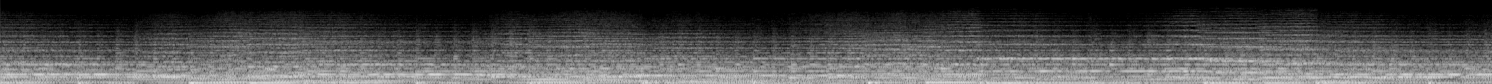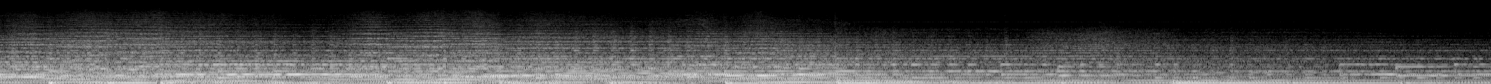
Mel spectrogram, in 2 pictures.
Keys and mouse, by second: 2.1 ctrl+b, 3.1 click, 5.4 k, 5.9 click, 7.4 Return, 7.9 click, 8.5 ctrl+x, 9.5 1, 9.7 click, 10.6 g, 11.3 click, 11.7 2, 13.2 ctrl+b, 15.4 ctrl+b, 18.3 2, 18.5 click, 18.7 right click, 19.5 1, 20.7 g, 21.8 click, 23.3 click, 24.1 g, 24.7 click, 25.4 g, 26.3 click, 26.8 click, 26.8 g, 27.2 click, 27.4 g, 27.7 click, 28.5 click, 28.7 g, 29.1 click.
